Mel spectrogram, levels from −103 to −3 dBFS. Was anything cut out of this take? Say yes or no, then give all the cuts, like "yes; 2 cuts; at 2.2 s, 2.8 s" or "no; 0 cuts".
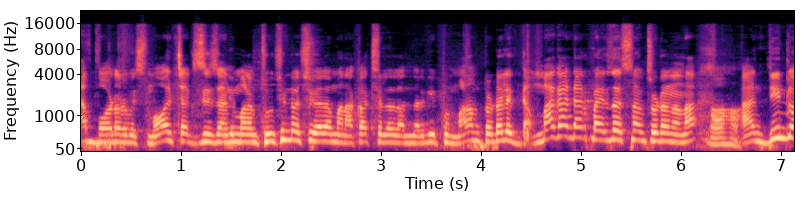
yes; 1 cut; at 1.4 s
